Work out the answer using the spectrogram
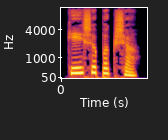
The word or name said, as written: ಕೇಶಪಕ್ಷ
